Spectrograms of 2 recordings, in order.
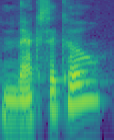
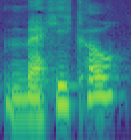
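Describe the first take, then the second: First: It is said with a plain American pronunciation. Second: It is said with a Spanish-style pronunciation. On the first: It is the usual way people in the United States say it. The speaker calls it right. "instead of Mexico" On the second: The speaker calls it wrong. "people say shit like Mexico"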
